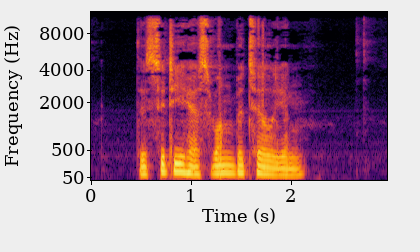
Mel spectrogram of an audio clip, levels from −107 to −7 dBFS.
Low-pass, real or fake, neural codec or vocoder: 10.8 kHz; fake; vocoder, 24 kHz, 100 mel bands, Vocos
